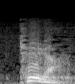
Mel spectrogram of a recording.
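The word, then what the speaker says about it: towdah: It's T-O-W-D-A-H. It's pronounced in that tongue, tuda, which is to say the putting forth of a hand.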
